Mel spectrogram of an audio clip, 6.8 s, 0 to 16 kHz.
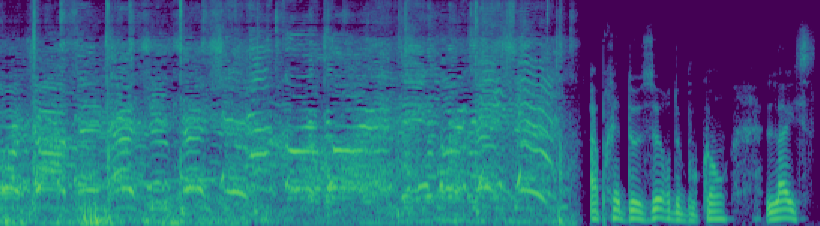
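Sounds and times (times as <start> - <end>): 
large outdoor protest crowd shouting and chanting in front of a hotel: 0.0 - 4.9
speech: 5.1 - 6.8.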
